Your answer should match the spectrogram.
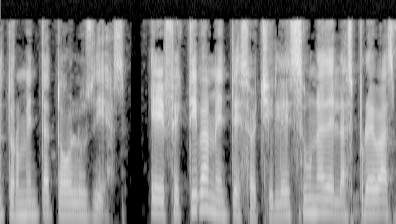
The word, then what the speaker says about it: Xochitl: Xochitl la pronunciación adecuada.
